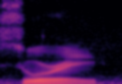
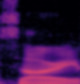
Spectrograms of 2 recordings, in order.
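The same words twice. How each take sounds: First: It is said with a Canadian accent. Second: It is said with an American accent.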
